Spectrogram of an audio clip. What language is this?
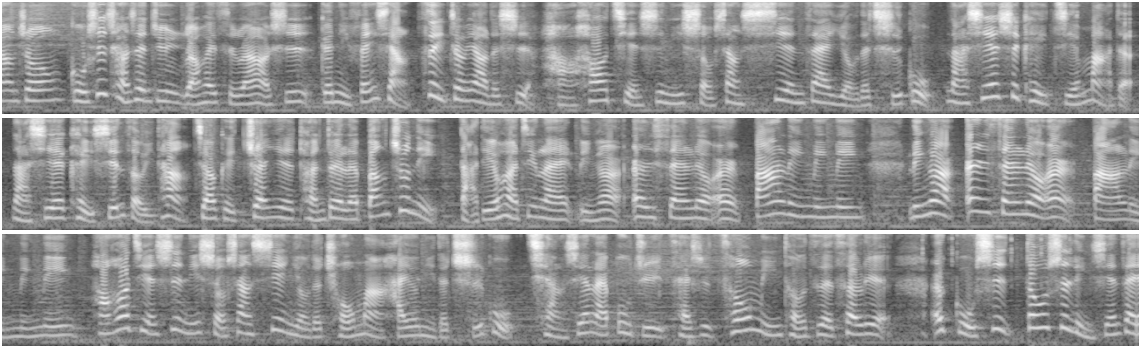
Chinese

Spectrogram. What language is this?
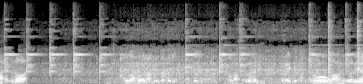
Indonesian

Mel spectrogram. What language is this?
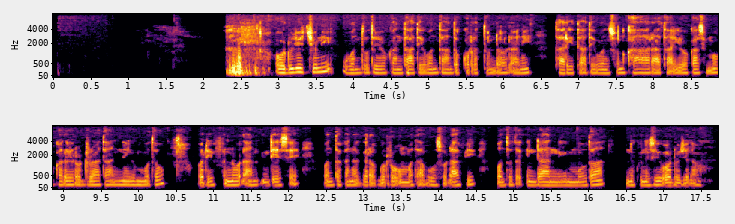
Oromo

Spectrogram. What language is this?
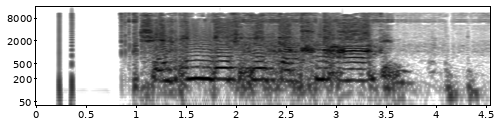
Seri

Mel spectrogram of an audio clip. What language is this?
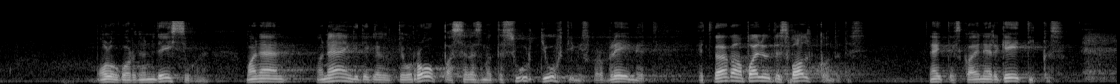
Estonian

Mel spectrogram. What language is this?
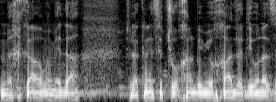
Hebrew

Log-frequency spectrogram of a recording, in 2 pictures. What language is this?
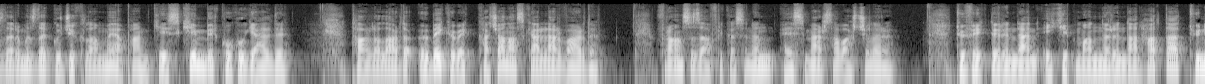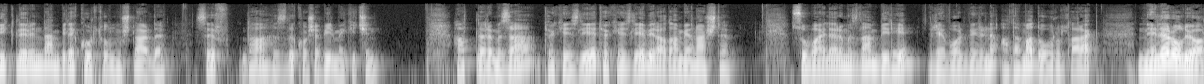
Turkish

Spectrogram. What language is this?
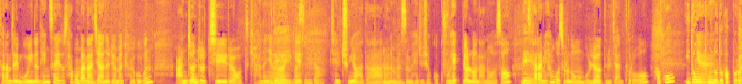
Korean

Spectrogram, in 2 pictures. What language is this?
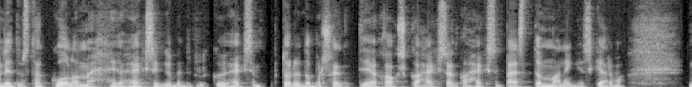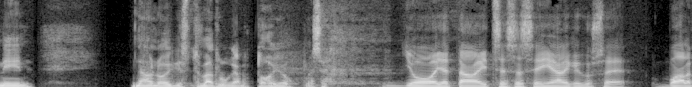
Finnish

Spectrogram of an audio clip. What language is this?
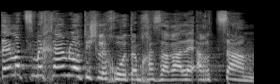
Hebrew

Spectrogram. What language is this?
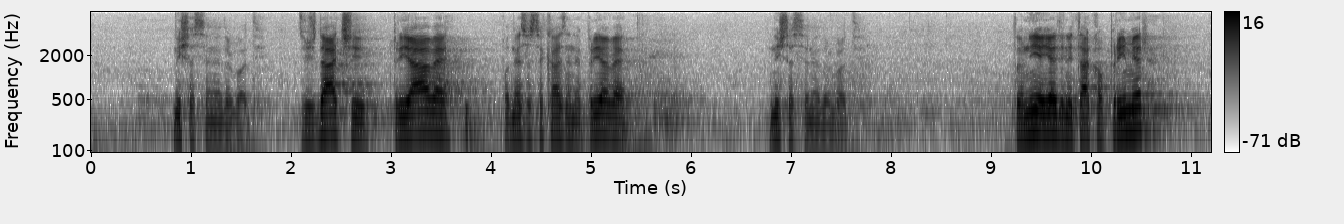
Croatian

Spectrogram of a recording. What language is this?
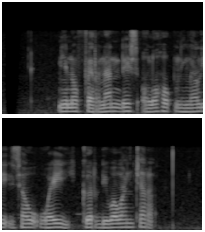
Sundanese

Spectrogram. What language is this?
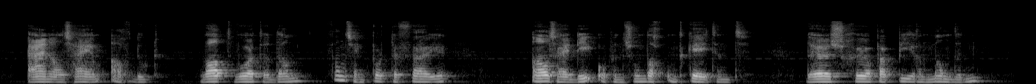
Dutch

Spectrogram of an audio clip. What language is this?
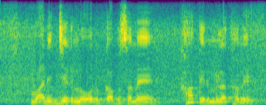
Bhojpuri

